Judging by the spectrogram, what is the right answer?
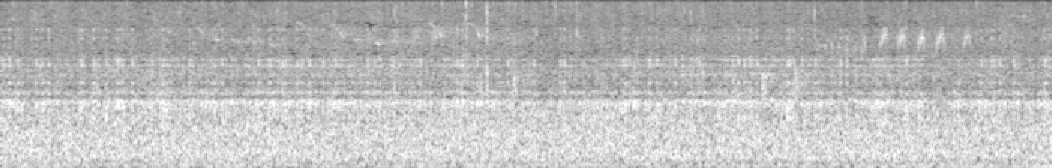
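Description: Steady, even outdoor background rush, with a few faint high chirps about six seconds in.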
